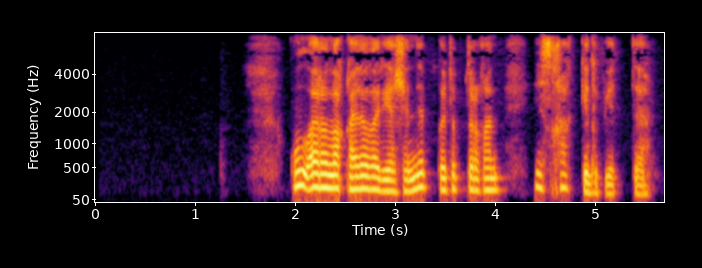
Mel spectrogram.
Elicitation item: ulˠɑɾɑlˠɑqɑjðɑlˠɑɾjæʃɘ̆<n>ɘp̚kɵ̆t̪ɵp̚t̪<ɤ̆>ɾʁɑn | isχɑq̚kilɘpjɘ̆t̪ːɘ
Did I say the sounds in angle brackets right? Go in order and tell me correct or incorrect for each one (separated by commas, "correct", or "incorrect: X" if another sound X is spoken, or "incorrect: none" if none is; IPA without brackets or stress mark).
correct, incorrect: ŏ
